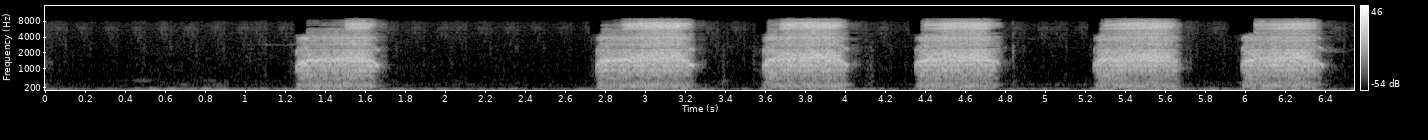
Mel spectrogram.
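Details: Pair of barn owls mating inside an owl box on the sixth night, early morning of 24 February 2023: one harsh screech, a pause, then a quicker run of five raspy hissing screeches, over a low background hum.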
